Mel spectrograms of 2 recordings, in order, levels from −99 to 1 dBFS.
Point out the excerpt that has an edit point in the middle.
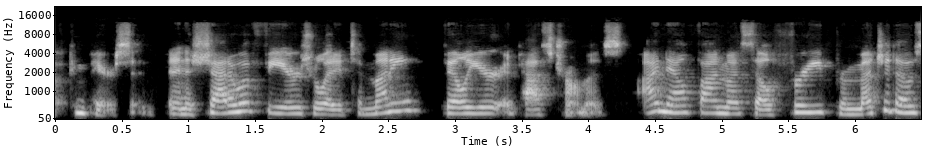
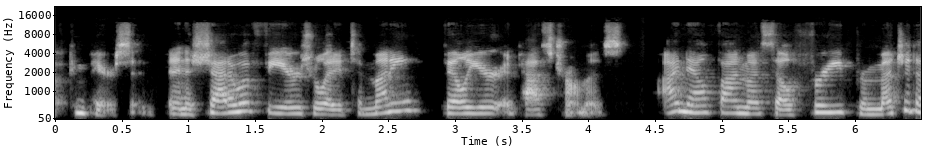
first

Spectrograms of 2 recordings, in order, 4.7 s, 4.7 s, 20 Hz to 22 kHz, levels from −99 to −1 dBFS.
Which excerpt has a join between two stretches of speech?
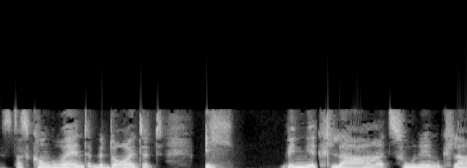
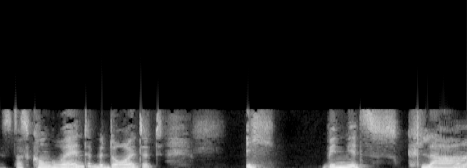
first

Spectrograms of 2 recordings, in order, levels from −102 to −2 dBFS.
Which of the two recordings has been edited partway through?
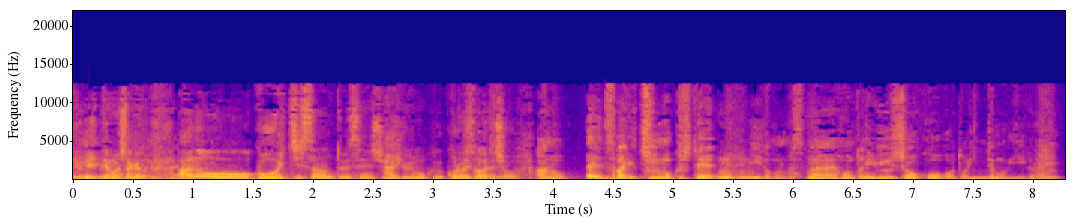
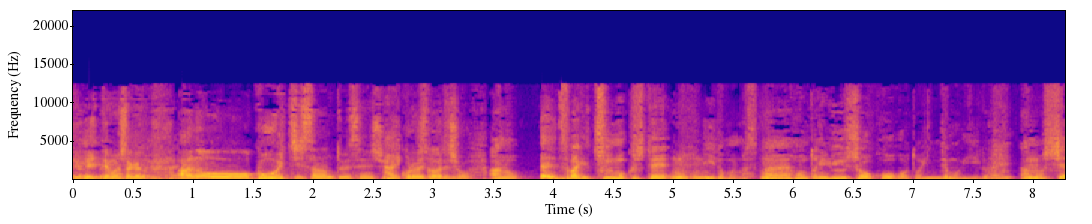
second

